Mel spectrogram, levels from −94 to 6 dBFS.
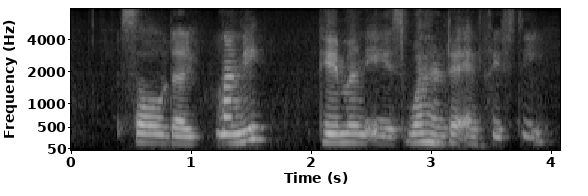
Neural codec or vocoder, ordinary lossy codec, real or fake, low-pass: codec, 16 kHz, 1 kbps, X-Codec, HuBERT features, trained on balanced general audio; none; fake; none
